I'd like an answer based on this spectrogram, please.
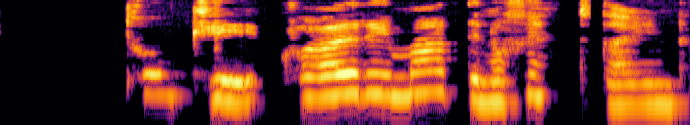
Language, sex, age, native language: Icelandic, female, 18-19, Icelandic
